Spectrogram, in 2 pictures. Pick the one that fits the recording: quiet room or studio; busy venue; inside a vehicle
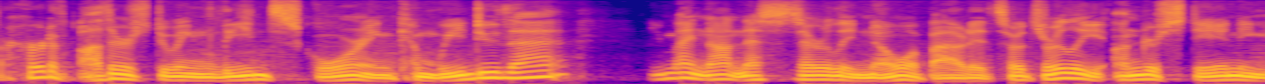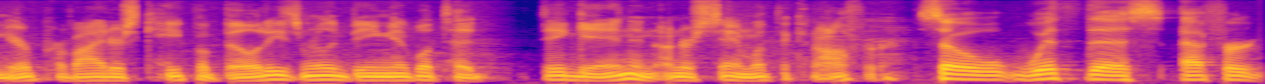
busy venue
